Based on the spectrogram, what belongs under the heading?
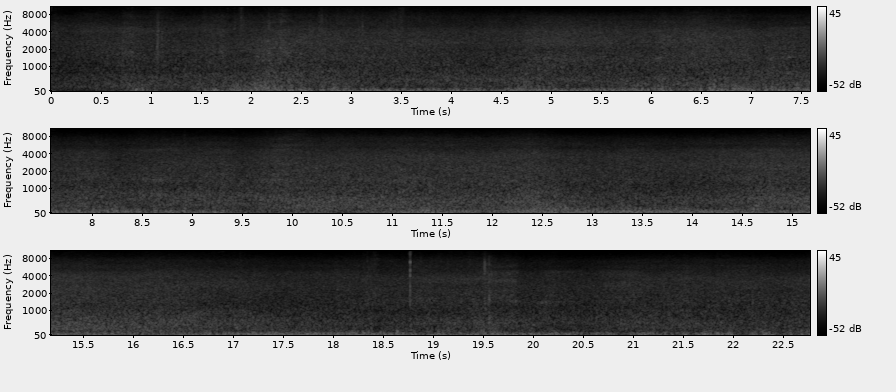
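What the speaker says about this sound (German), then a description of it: "der Wind hat jetzt etwas zugenommen" Strong, steady wind buffets the microphone on a beach while paragliding at Praia dos Tomates, mixed with a continuous roar of surf, loud and unbroken throughout.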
